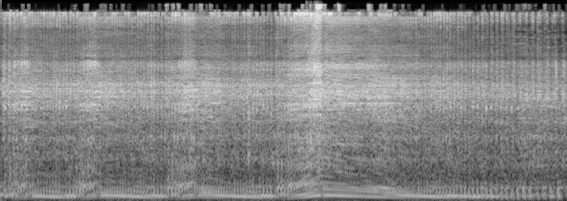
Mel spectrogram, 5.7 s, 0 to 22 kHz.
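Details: New 2026 Honda CG 125 single-cylinder after repair and tappet adjustment (one tappet too loose, one slightly tight): engine blips up and settles smoothly with no tapping standing out from the exhaust note; valve train sounds healthy.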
